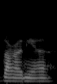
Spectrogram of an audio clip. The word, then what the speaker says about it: Zanya: Real quick, it's Zanya. It's like lasagna.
